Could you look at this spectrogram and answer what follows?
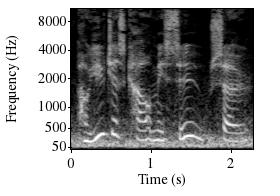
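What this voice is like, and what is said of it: Posh southern accent. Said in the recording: “affecting a posh southern accent”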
